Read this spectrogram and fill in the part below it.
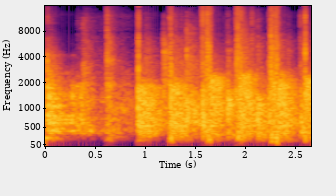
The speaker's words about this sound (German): Applaus.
